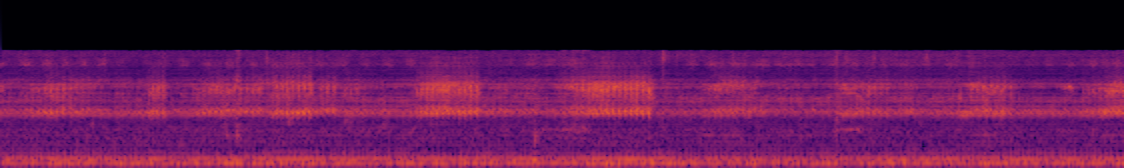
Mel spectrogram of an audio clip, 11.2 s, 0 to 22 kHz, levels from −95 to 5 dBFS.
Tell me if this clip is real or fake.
fake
